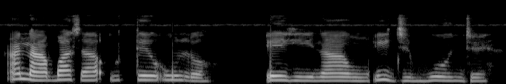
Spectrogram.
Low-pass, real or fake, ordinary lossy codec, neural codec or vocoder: none; fake; none; vocoder, 22.05 kHz, 80 mel bands, HiFi-GAN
